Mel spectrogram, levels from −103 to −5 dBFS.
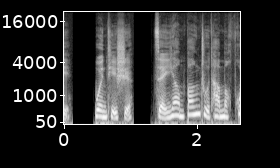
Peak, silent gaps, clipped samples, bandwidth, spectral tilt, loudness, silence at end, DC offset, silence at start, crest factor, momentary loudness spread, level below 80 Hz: -4 dBFS; none; under 0.1%; 20 kHz; -5 dB/octave; -15 LUFS; 0 s; under 0.1%; 0 s; 12 dB; 11 LU; -44 dBFS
